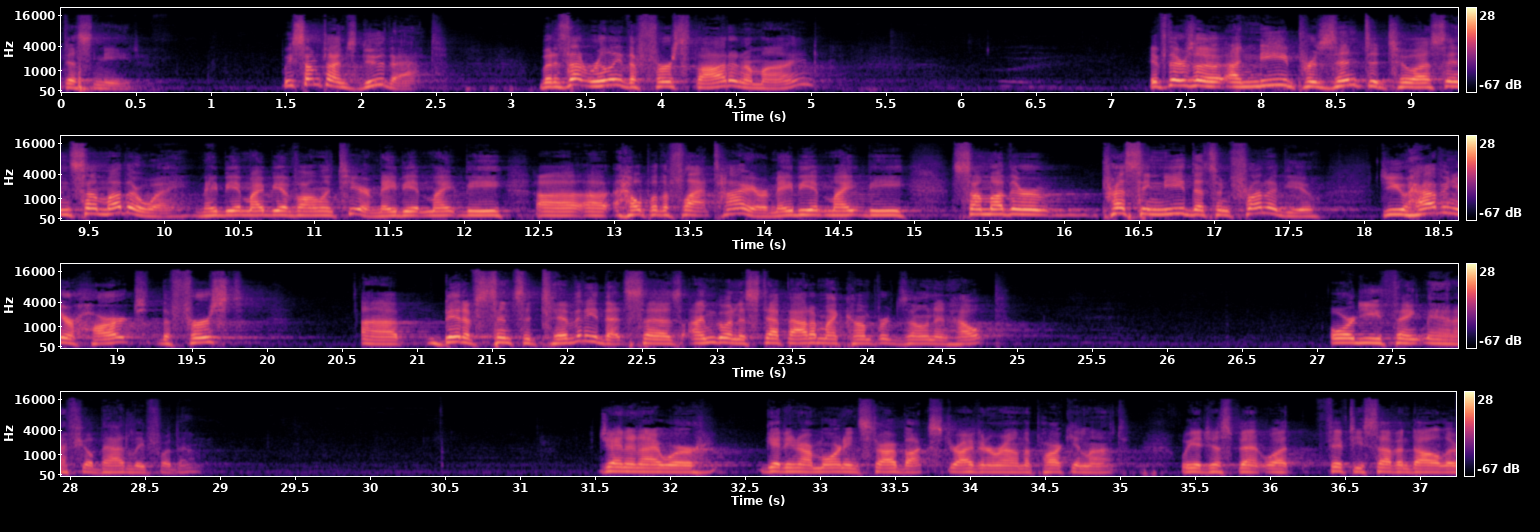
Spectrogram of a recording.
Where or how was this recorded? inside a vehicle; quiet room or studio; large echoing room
large echoing room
